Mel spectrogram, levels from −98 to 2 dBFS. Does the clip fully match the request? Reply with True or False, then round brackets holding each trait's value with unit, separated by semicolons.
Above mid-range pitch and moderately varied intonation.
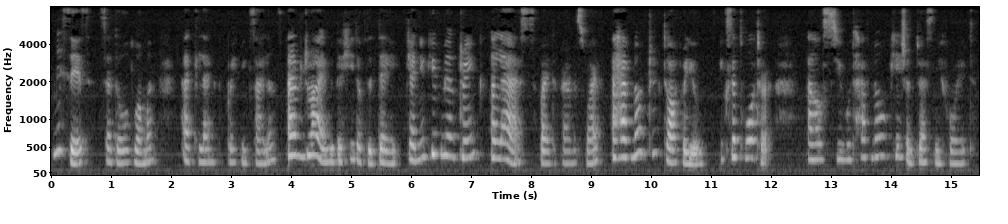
False (255 Hz; 6.3 semitones)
